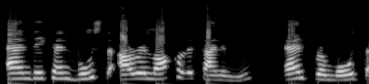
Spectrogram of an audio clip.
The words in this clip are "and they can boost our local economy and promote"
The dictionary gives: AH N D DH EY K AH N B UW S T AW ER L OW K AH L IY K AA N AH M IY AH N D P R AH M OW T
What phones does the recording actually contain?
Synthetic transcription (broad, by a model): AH N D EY K AH N B UW S T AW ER L OW K AH L IY K AA N AH M IY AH N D P R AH M OW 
